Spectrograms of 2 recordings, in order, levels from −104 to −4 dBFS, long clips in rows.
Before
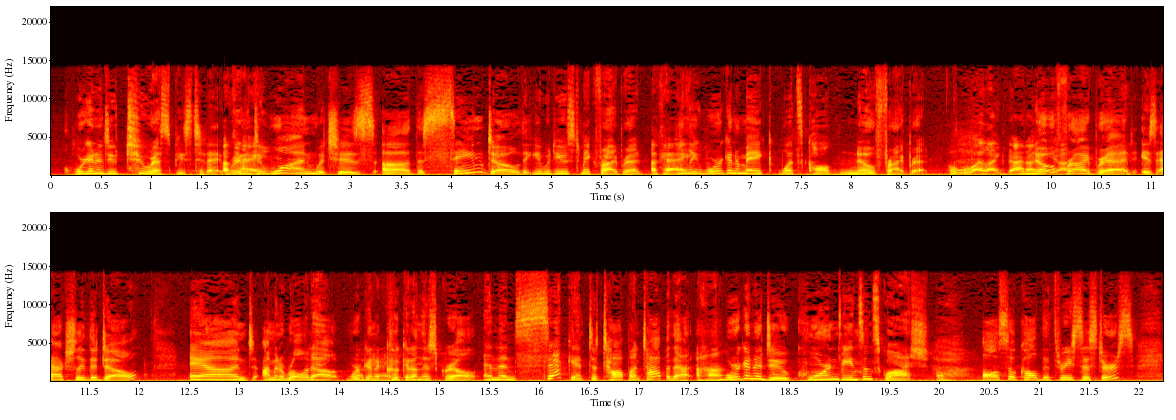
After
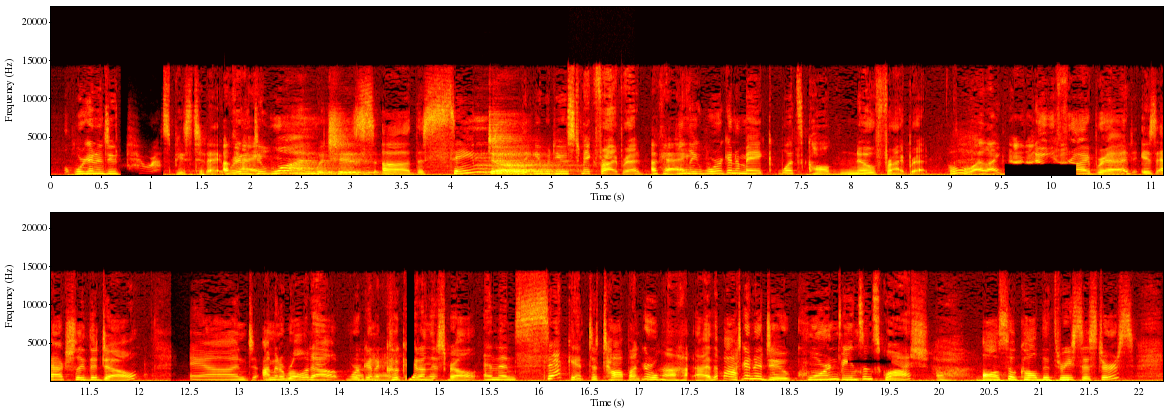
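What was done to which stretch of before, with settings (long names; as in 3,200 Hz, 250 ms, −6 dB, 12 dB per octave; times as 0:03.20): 0:00.69–0:01.13: four-pole ladder band-pass 1,400 Hz, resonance 80%
0:02.27–0:03.08: thrown reverb, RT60 0.96 s, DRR 3 dB
0:04.21–0:04.62: thrown reverb, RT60 1.8 s, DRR −4.5 dB
0:05.17–0:05.84: spectral tilt +2.5 dB per octave
0:07.04–0:07.55: high-pass filter 320 Hz → 120 Hz 6 dB per octave
0:09.53–0:10.26: linear-phase brick-wall high-pass 1,600 Hz
0:10.95–0:11.40: high-pass filter 82 Hz → 180 Hz
0:12.32–0:13.31: fade in, from −21 dB
0:14.67–0:15.12: all-pass dispersion highs, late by 87 ms, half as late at 330 Hz
0:17.03–0:18.03: reverse
0:19.08–0:19.53: Butterworth band-reject 2,600 Hz, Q 1.7
0:20.37–0:21.30: low-shelf EQ 370 Hz +11 dB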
